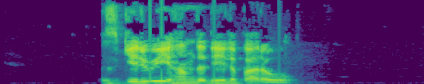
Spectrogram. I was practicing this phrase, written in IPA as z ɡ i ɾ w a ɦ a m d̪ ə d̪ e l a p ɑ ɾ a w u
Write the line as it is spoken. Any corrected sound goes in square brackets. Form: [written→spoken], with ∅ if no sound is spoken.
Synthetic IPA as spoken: z ɡ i ɾ w [a→i] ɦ a m d̪ ə d̪ e l a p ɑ ɾ a w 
